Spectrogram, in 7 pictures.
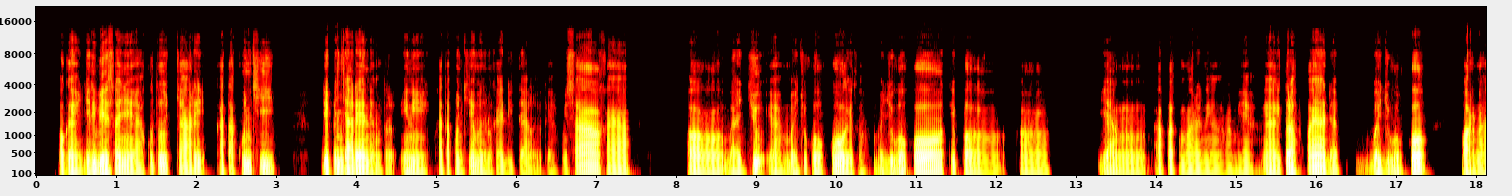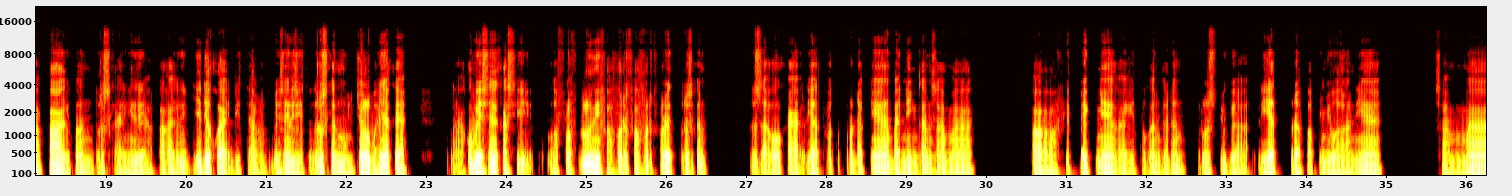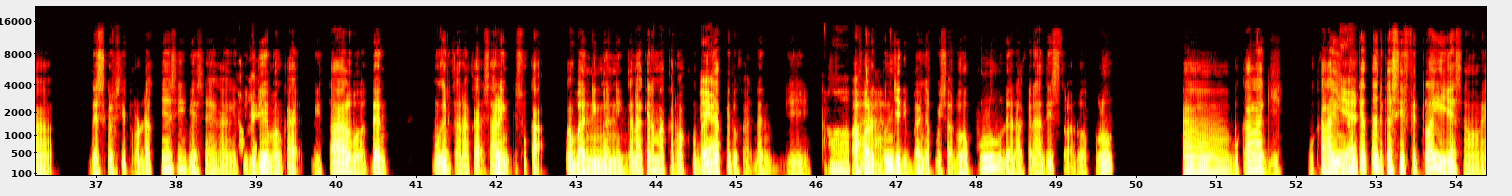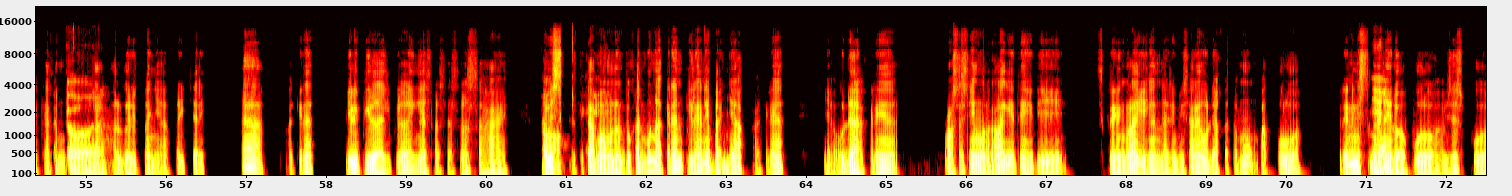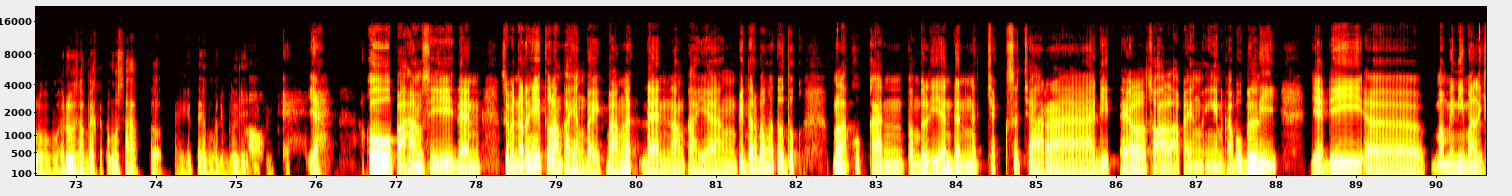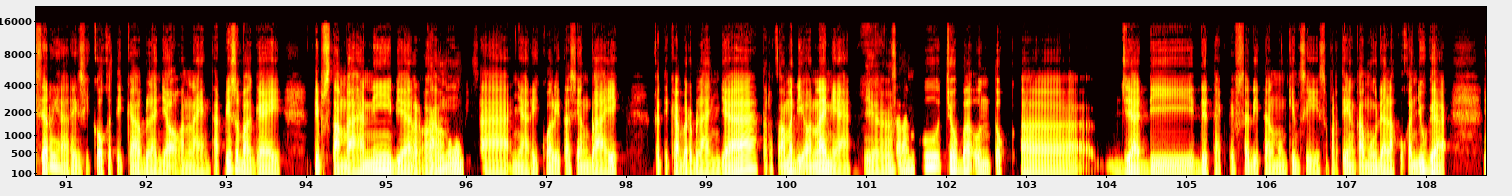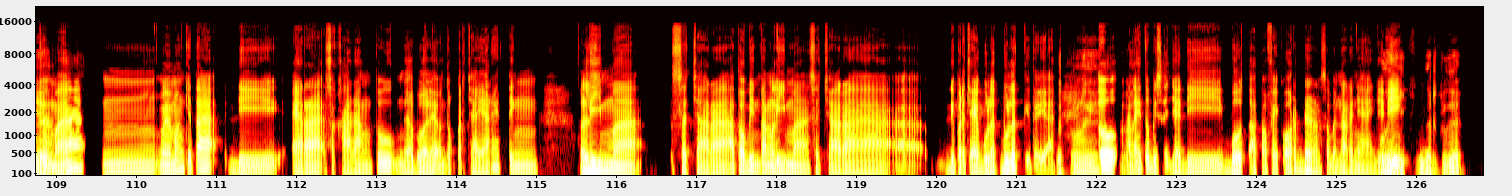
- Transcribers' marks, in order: in English: "love-love"; in English: "fruit"; in English: "feedback-nya"; in English: "feed"; in English: "di-screening"; in English: "screening"; in English: "rating"; in English: "bot"; in English: "fake order"
- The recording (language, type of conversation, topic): Indonesian, advice, Bagaimana cara mengetahui kualitas barang saat berbelanja?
